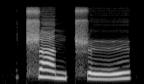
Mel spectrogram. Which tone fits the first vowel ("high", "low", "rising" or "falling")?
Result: falling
